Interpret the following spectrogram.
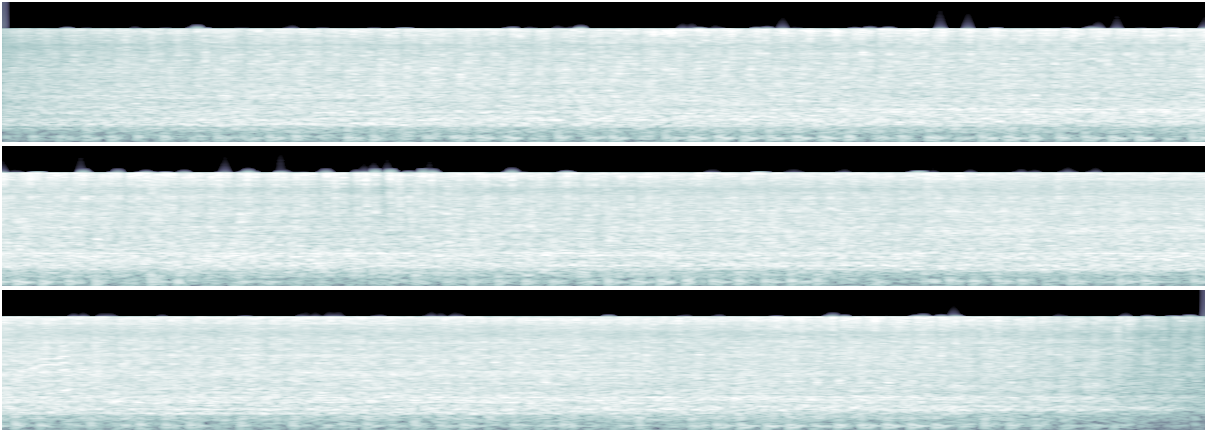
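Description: Vintage farm tractor engines idling steadily, fading out near the end.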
